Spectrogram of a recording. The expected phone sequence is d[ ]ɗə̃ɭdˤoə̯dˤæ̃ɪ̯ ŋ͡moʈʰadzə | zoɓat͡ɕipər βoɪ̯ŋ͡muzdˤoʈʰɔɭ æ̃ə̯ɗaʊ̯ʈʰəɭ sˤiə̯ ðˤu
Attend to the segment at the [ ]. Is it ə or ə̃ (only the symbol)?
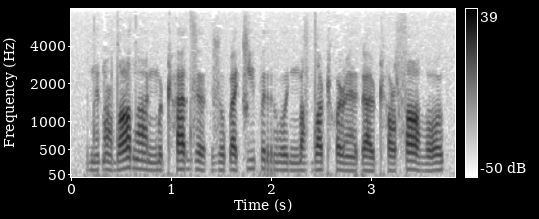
ə̃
